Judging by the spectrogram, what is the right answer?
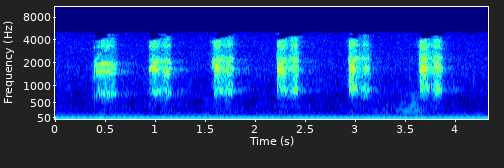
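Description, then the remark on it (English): A person imitates a ringneck pheasant call with six short, raspy bursts at a steady pace, roughly one every half second, over a faint low hum. “Now, ringneck pheasant. How does a ringneck pheasant sound?”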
